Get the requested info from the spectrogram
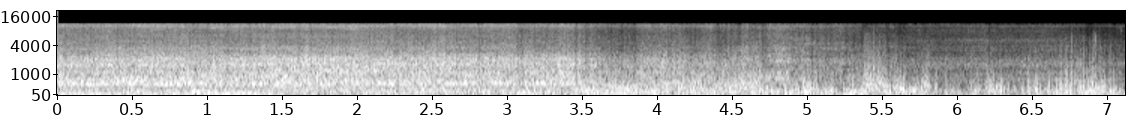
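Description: Stadler FLIRT electric multiple unit passing close at speed: a steady rush of wheels on rails that fades over the second half as the train moves away.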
